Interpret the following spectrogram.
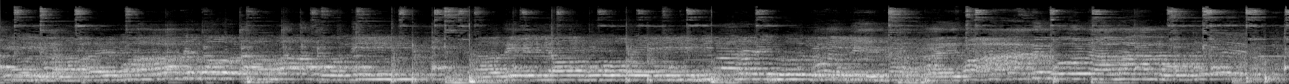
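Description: Bengali padavali kirtan: male voices singing a devotional melody over a harmonium, with small hand cymbals (kartal) striking in a steady rhythm.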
